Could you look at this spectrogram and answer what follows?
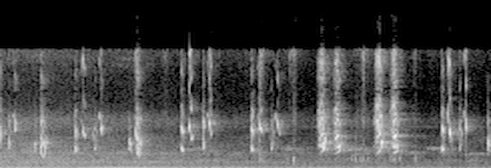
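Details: Aggressive long-tailed shrike song directed at a rival: a busy stream of short, sharp chirps and ticks, some clustered in quick runs, over a steady low background hum.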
